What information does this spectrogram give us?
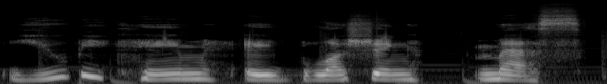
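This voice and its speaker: A woman's voice: mid-range voice, slow, a little mellow, dry recording. A woman reading fanfiction as a channel host, with dramatic narration and goofy, self-mocking, casual asides. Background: faint music.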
